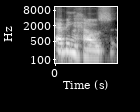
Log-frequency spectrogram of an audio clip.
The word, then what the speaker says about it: Ebbinghaus: get his thoughts and uh is it the ebbinghaus uh forgetting the curve is that's how you pronounce it yeah good and your how your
